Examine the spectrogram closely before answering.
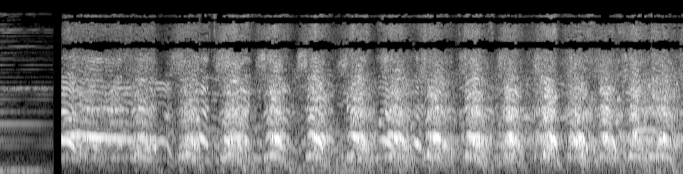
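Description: A crowd of men chants loudly and rhythmically outdoors.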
